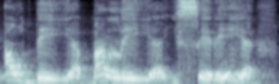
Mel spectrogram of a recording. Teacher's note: os ditongos aqui não são abertos, são ditongos fechados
